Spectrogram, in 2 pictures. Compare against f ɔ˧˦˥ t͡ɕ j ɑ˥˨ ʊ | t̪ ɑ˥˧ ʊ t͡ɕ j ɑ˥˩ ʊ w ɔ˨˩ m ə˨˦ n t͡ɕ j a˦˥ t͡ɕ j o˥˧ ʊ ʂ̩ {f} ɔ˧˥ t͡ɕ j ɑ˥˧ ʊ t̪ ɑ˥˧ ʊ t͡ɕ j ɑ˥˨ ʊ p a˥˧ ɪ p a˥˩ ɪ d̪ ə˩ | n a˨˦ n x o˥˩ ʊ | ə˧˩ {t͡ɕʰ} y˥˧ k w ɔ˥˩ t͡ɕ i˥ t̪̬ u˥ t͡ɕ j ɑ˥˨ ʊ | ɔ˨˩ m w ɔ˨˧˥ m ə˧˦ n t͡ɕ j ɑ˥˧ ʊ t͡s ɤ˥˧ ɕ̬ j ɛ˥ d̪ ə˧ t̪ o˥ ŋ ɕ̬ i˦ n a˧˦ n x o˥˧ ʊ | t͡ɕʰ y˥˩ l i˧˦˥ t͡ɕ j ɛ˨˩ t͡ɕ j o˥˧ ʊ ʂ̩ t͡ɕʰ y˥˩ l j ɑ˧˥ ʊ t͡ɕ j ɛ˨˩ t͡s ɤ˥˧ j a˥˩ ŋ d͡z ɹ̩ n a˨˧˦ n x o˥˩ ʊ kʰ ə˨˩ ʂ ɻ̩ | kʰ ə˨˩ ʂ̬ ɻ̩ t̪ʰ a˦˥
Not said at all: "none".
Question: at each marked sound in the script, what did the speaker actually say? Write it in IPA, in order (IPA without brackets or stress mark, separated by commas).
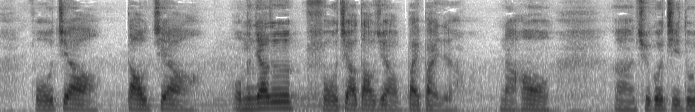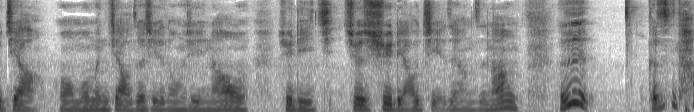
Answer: f, t͡ɕʰ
